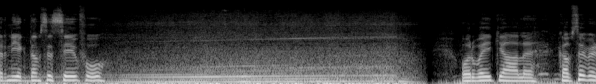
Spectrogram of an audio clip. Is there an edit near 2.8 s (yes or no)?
no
